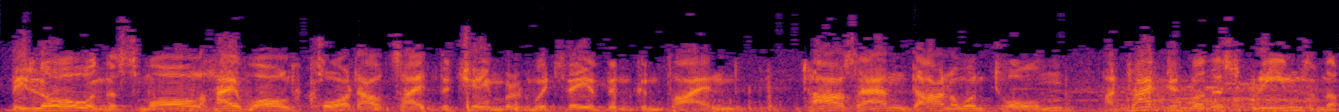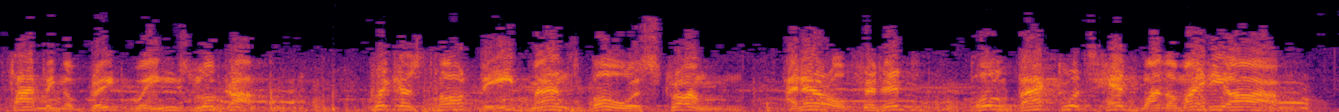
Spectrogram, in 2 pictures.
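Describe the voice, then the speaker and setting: A man with a fairly high, expressive voice narrates briskly for an adventure radio serial. He delivers it declamatorily and dramatically, building as the action rises, and the 1930s transcription sounds hissy and muffled.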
